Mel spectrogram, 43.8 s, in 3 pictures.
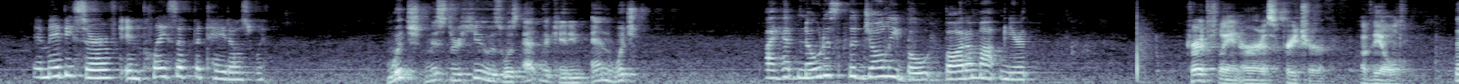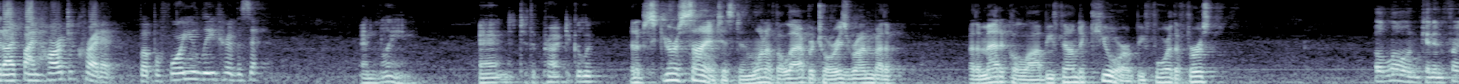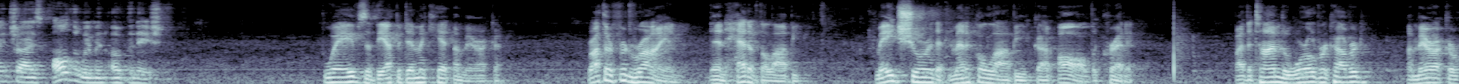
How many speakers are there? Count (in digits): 7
